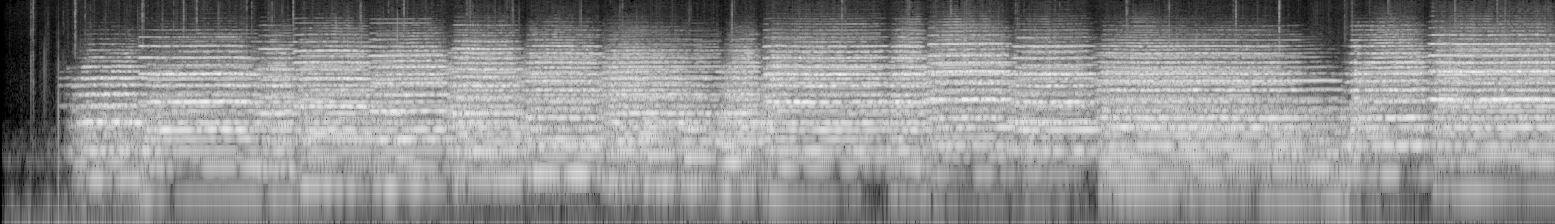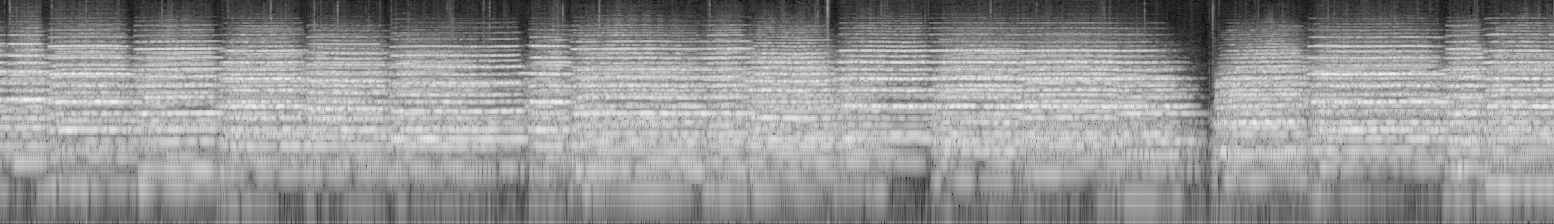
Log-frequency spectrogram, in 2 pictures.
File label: High School Band Alma Mater; Piqua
